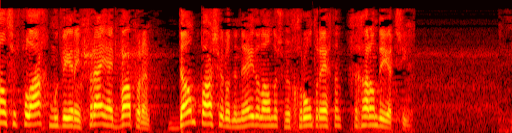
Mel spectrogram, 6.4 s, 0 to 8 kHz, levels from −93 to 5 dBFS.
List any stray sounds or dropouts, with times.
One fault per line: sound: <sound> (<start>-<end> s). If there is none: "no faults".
no faults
